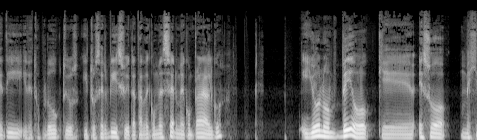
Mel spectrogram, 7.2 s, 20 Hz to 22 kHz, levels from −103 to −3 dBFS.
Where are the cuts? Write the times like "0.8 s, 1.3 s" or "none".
none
